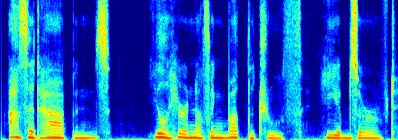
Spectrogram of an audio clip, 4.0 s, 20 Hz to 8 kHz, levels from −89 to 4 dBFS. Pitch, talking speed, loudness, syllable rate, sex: 165 Hz, 165 wpm, -18 LUFS, 4.5 syllables/s, male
